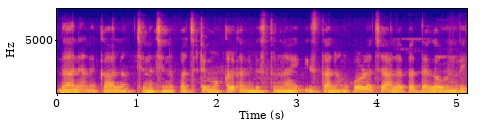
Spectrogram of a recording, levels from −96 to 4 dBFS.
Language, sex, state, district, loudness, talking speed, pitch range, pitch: Telugu, female, Andhra Pradesh, Chittoor, -14 LUFS, 150 wpm, 180-195 Hz, 190 Hz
